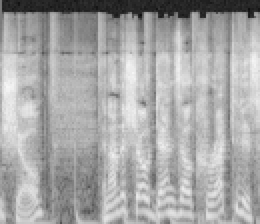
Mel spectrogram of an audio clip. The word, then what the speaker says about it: Denzel: He said it sounds more like Denzel, D-I-N-Z-I-L. And then he clarified saying that his dad did the same thing as well. So Denzel, not Denzel.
